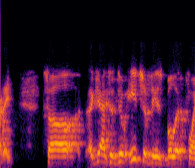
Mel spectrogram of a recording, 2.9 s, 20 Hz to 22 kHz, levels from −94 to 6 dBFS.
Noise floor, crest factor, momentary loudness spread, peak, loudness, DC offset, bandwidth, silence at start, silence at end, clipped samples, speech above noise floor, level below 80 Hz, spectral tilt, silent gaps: -43 dBFS; 12 dB; 7 LU; -6 dBFS; -19 LUFS; under 0.1%; 4.5 kHz; 0 s; 0 s; under 0.1%; 24 dB; -62 dBFS; -8 dB/octave; none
